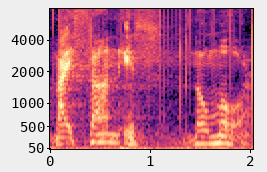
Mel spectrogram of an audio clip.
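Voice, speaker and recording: An actor playing a wily, weary old wizard in a fantasy audio drama, with a gravelly, sharp voice and slow theatrical delivery. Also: male voice, mid-range voice, lively intonation, exaggerated voice. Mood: sorrowful, resigned. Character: wily, weary old wizard and father, feeble yet powerful. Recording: reverberant 1970s record with music.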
